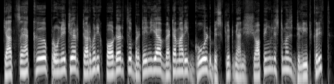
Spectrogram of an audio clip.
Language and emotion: Kashmiri, neutral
